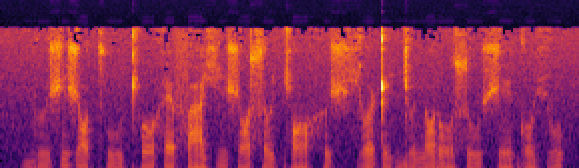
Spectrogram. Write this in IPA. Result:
bɯʃiʒɔ t̪ʰucʰohɛ façiʃɔsɤ cɔhɯʃ çɤʈiɟɯnɔ ɾosu ʃeɡoçu

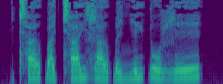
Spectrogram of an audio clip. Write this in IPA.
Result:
cʰaə̯ɓacʰaj ɮaə̯ɓɛʎej ɗo ɮe

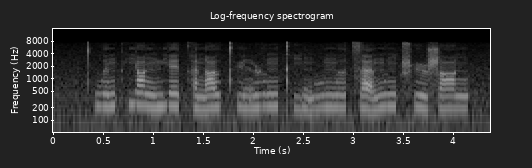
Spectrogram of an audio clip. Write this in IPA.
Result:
t̪ʰwə˧˥npʰjɑ˥˩ŋ mjɛ˥t̪ʰa˨n ɑ˧˥ʊ̯t̪ʰy̰˨˩n ɻʊ˥ŋt̪ʰḭ˨˩ŋu˧˥ n̪ɤ˧˥t͡sä̰˨˩ n̪ʊ˥ŋʈ͡ʂʰɻ̩˥˩ʂɑ˥ŋ

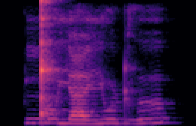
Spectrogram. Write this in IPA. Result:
ŋ͡ǃujæ juɖʱɯ

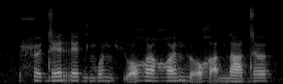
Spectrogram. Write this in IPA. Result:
ɬødered monço̰ʁø ʁœnðo̰ ʁa̰nadə

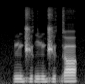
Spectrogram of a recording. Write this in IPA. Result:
nd͡ʒʉɡnd͡ʒʉɡɑ

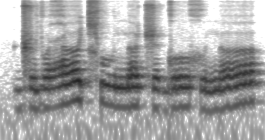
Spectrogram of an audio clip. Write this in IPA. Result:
ɖ͡ʐʊjoʕʌːt͡ɕʰuː nʌʈ͡ʂə ɡoːxʊ nʌː

